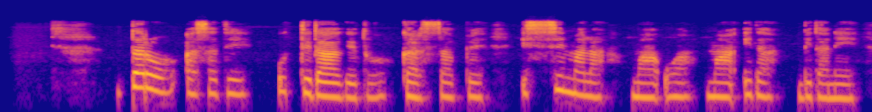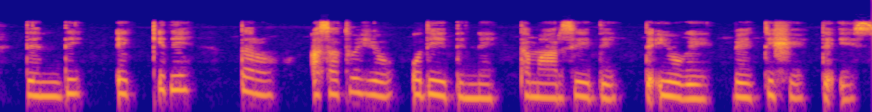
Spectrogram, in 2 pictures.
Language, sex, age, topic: Gamo, female, 25-35, government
